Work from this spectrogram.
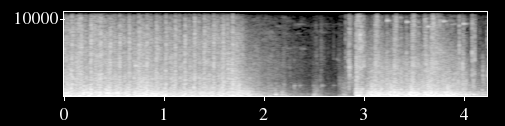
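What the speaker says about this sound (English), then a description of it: "He's got a heavy shotgun." In the video game Fortnite, a heavy shotgun is involved in a dense clatter of gunfire that breaks off in a short lull and then resumes with loud, rapid bursts. No voices are heard.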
